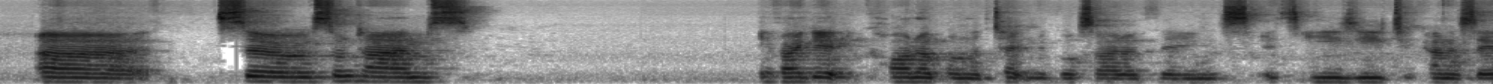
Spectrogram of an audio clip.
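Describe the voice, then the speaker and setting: Monotone and flat in intonation, a woman talks at a medium pitch. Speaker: product owner giving a lecture. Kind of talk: lecture.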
